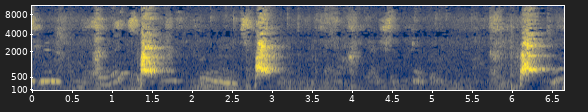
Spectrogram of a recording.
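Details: Poodle puppies giving three sharp, high yapping barks spaced over several seconds, with soft voices and small whimpers between them.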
